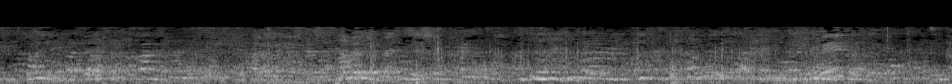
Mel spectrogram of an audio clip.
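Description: From start to finish, the audio carries plainly audible damage, likely from MP3 compression. Nothing is heard above 5.8 kHz. The treble simply stops there. The encoder seems to have run short of bits, which fits a low bitrate near 24 kbps. It dropped the top band and discarded weak frequency detail. That detail flickers in and out between frames. The result sounds dull, watery and swirly throughout.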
